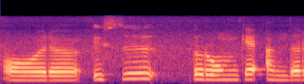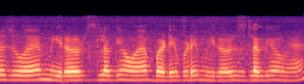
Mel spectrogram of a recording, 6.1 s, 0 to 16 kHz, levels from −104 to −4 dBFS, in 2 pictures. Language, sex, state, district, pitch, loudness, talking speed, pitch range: Hindi, female, Punjab, Pathankot, 195 Hz, -18 LUFS, 165 wpm, 185-205 Hz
